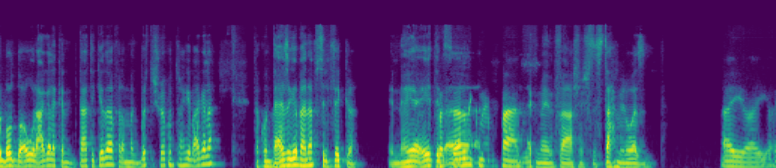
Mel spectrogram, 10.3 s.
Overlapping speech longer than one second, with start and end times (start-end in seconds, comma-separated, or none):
none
